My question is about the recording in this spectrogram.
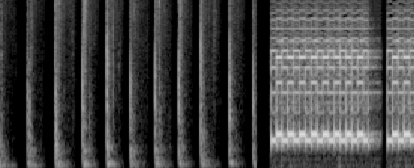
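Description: A quick run of about ten short taps, roughly four a second, then a cell phone starts ringing with a loud electronic trill about two and a half seconds in. The ring breaks off for a moment near the end and starts again.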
